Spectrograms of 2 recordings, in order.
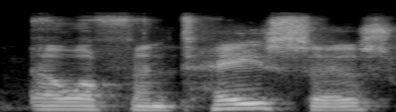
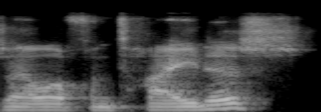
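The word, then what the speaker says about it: elephantiasis: lead to lymphedema and elephantasis which a lot of people mispronounce as elephantitis which can cause swelling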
